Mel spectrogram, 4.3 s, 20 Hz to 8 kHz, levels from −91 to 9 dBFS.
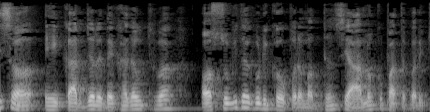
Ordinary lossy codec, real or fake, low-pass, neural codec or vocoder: none; real; 7.2 kHz; none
